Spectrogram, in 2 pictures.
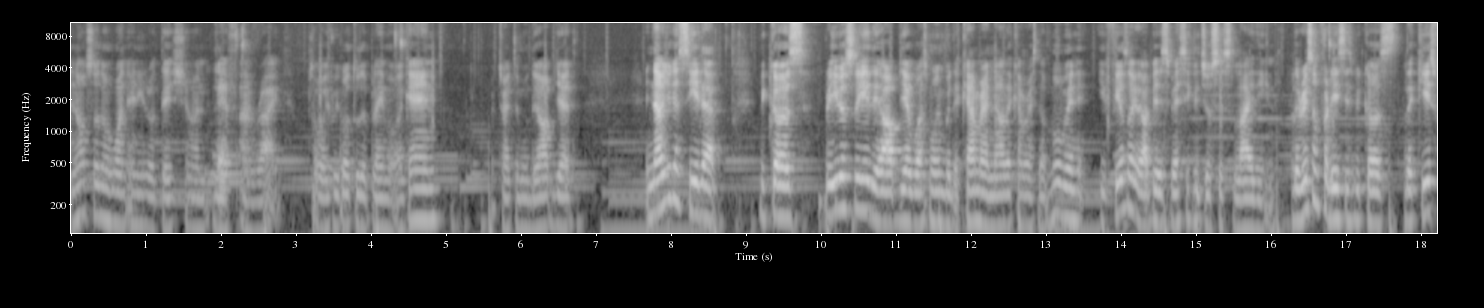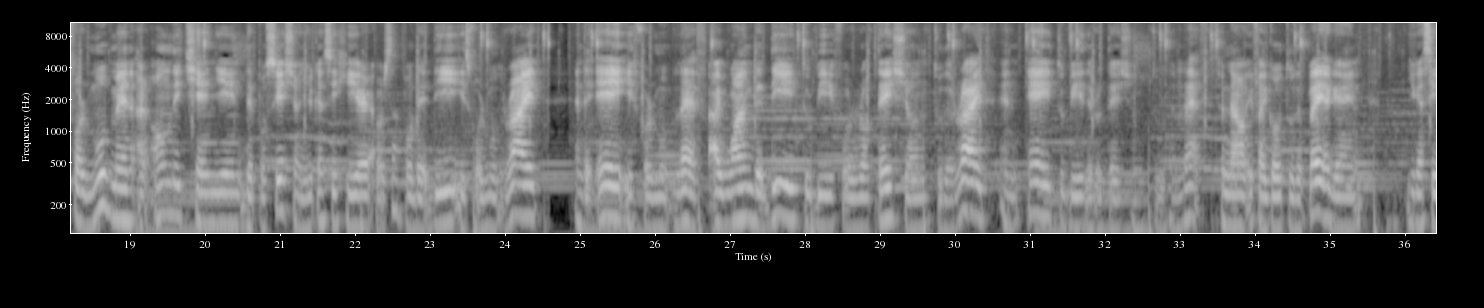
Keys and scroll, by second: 5.1-6.8 typing, 8.0 d, 9.1 w, 9.6 d, 10.4 s, 11.4-16.2 typing, 35.6-36.4 typing.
